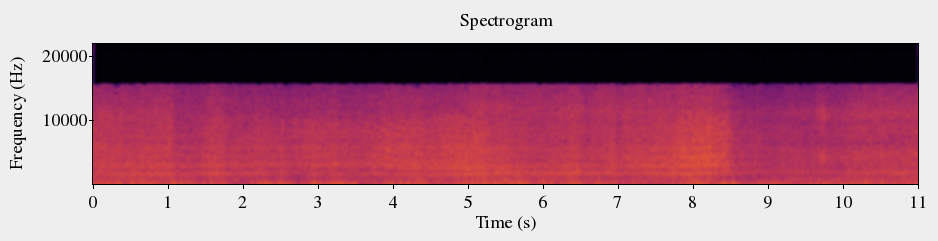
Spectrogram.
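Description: Ocean waves crash and wash up onto the shore.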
